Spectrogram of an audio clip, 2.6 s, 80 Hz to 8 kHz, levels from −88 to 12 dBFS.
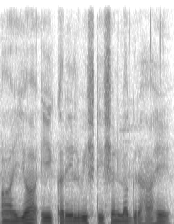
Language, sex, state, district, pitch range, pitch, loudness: Hindi, male, West Bengal, Alipurduar, 105-115 Hz, 110 Hz, -17 LUFS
